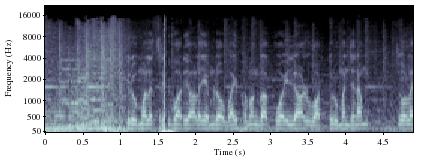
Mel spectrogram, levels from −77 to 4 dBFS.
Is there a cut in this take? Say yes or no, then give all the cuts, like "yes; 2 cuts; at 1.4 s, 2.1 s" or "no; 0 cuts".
yes; 1 cut; at 1.0 s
